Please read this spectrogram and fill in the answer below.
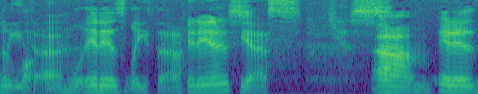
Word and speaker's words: Litha: It is Litha. It is? Yes. It is, the correct pronunciation is Litha.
